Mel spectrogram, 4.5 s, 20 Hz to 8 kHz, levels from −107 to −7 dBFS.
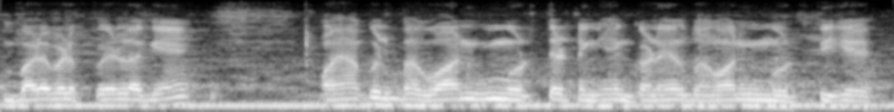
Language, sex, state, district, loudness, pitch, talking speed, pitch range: Hindi, male, Uttar Pradesh, Lucknow, -15 LUFS, 125 Hz, 240 wpm, 120-130 Hz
